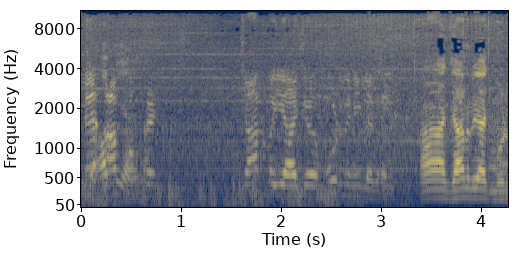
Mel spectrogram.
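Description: Men's voices talking in short bursts, with no other sound standing out.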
